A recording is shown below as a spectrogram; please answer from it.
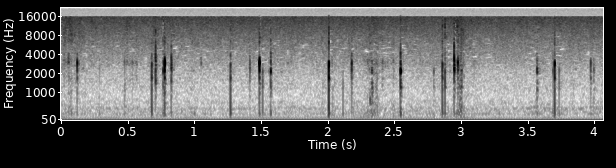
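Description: Long acrylic nails scratch and tap on the metal mic capsules of a small black handheld Tascam recorder. Quiet, sharp, bright clicks and ticks come at irregular intervals over a low steady hum, each dying away almost instantly.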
